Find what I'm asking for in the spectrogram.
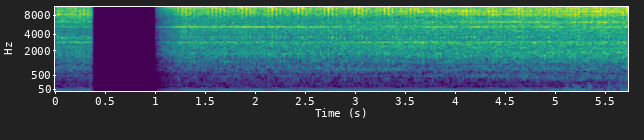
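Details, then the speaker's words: Honda Accord four-cylinder sedan idling, hood open, microphone at the engine block; even rattly diesel-like clatter about 230 ticks per minute over steady idle; normal engine noise. "It's coming from the engine block, it sounds like. Like right there, that's where it's coming from."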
